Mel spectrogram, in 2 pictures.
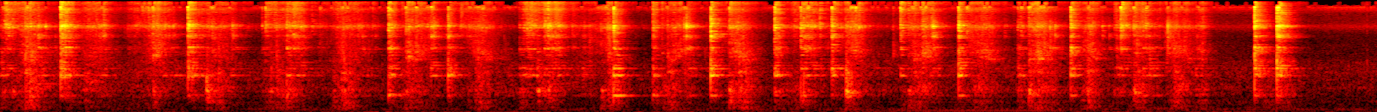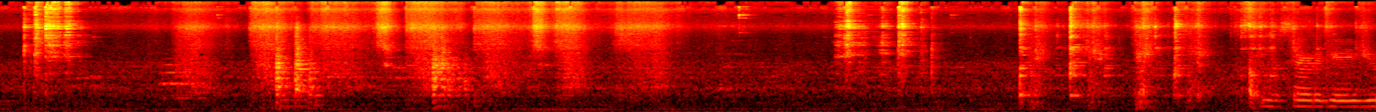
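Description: Roasted peanuts and roasted gram being mixed in a pan with a metal spoon, busy clattering and scraping of utensil against the pan throughout, close and fairly loud, with no voices.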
